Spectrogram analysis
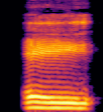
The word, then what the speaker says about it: Fahey: It's Fahey.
